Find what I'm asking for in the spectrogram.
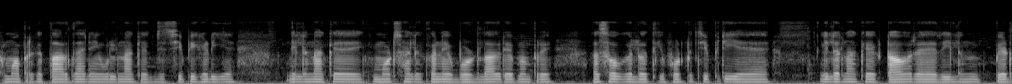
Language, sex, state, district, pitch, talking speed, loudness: Marwari, male, Rajasthan, Churu, 120 Hz, 250 wpm, -24 LUFS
